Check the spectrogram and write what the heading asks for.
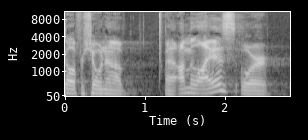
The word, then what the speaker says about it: Elajjaz: for showing up I'm Elias or Ella Jazz as most people like to call me it is Elias though the J is silent and I mainly specialize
